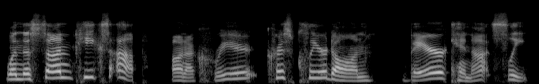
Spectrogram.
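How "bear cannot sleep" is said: plain reading voice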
